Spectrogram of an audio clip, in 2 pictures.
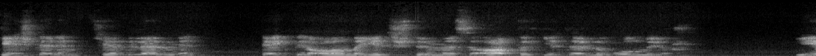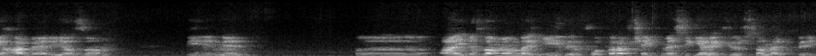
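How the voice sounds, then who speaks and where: A man speaks at a moderate pace in a raised, projected voice that is high-pitched for a man, with a bright, sharp tone. His delivery is broken by long, frequent pauses. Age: 40s. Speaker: former journalist, book cafe owner. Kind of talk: interview.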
